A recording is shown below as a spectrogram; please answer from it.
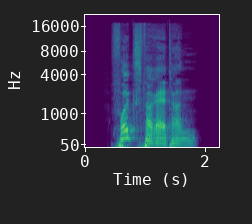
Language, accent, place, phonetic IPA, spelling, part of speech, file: German, Germany, Berlin, [ˈfɔlksfɛɐ̯ˌʁɛːtɐn], Volksverrätern, noun, De-Volksverrätern.ogg
- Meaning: dative plural of Volksverräter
